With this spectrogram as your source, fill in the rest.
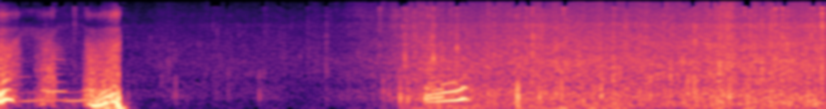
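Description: Rain patters steadily and softly on surfaces outdoors during mushroom picking, after a brief burst of voices at the start, with a louder rustle partway through.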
